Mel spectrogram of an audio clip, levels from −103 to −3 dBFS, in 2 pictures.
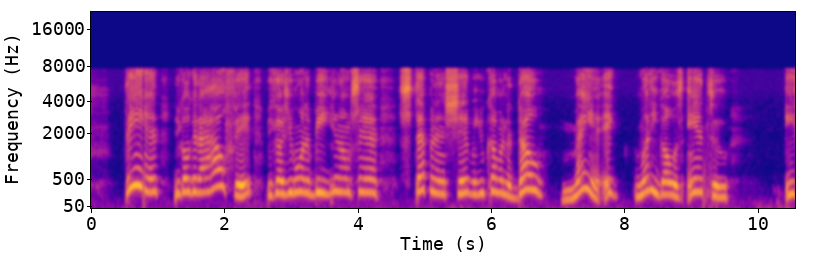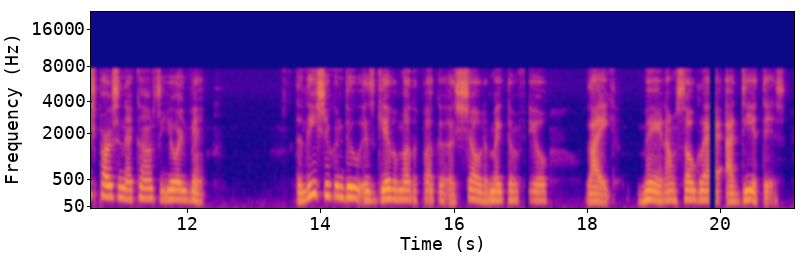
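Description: Speech with packet loss on an ADPCM call at 0.78, 9.18 after "it money goes", 15.57, 17.08 and 19.84 s: dropped packets leave hard-edged gaps, and the mistracking decoder returns slightly distorted speech.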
